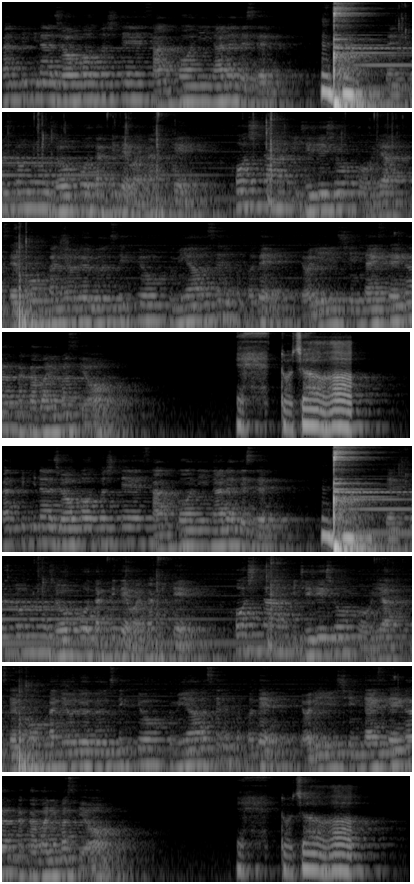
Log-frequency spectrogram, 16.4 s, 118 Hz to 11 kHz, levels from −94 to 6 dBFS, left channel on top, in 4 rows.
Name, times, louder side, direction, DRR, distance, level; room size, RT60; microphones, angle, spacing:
voice 1, 0.0-2.7 3.8-6.0 6.4-10.9 11.2-13.3, equal, 75° right, 0 dB, 3.9 m, -50 dB
voice 2, 3.2-3.6 14.7-15.8, left 5 dB, 60° left, 17 dB, 0.3 m, -38 dB
sound 1, 3.3-12.2, right 2 dB, 15° right, 0.7 m, -44 dB
Chewing mastication, 3.9-4.9 5.2-6.0 6.5-6.9 7.5-9.0, left 1 dB, 35° left, 1.1 m, -50 dB
14.5 x 5.2 x 8.5 m, 1.1 s
head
